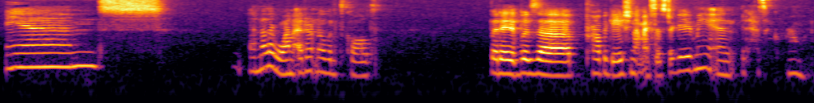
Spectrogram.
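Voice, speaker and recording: A woman's voice: mid-range voice, moderate pace, pauses often. A young woman with a stuffy, congested nose, chatting casually in her bedroom and rambling with lots of fillers. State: congested, sniffly. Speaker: lifestyle vlogger. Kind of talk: casual vlog chat. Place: bedroom at home.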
